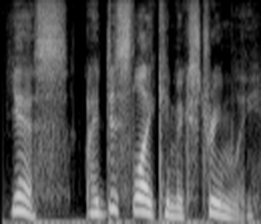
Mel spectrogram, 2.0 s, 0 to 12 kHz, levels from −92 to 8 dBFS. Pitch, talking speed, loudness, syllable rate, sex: 165 Hz, 155 wpm, -20 LUFS, 5.8 syllables/s, male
